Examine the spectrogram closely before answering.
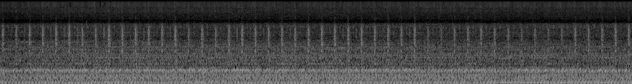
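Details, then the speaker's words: Lada Largus with 1.6 16-valve 129 engine, about three minutes after cold start, ticking persisting after hydraulic lifter replacement: rapid even tick, about 2.5 per second, quietening as it warms, over loud raspy exhaust from a torn flex pipe. "Это еще двигатель громко работает из-за того, что гофра порванная."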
